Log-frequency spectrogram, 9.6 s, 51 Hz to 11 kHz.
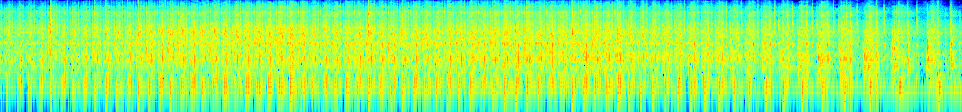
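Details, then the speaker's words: Chinese JD 8 hp single-cylinder diesel generator with a starting problem, after fuel line fittings tightened and injector nozzle working again: fires up into a fast, even knocking beat around three per second; starts and runs properly. "जी दोस्तों, ये generator start हो गया है।"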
